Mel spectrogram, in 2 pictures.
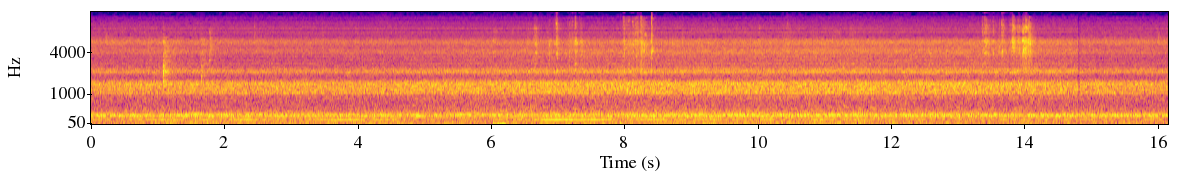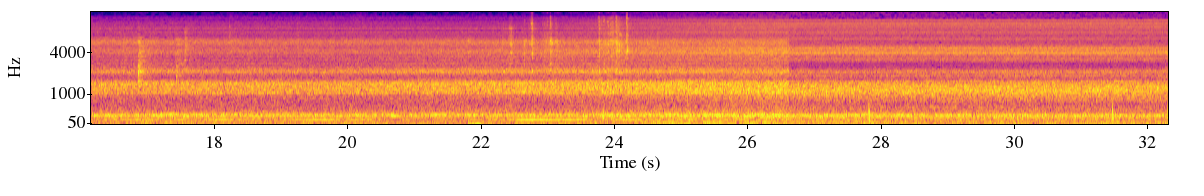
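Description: Steady wind noise in the woods, an even hiss that swells a little near the end, with a few faint, brief rustles.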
